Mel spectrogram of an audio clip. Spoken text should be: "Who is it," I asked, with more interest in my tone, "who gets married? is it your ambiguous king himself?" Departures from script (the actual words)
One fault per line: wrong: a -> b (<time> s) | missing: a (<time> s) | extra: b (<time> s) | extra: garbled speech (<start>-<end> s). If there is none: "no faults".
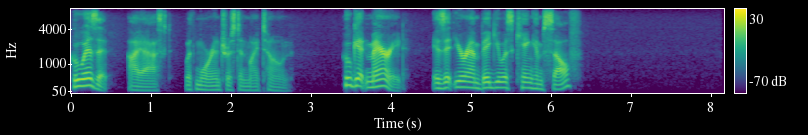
wrong: gets -> get (3.5 s)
